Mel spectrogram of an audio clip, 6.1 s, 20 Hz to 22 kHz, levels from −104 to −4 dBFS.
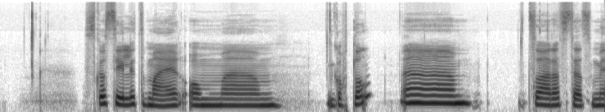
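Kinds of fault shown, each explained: No technical faults detected in the speech recording; nothing to report.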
